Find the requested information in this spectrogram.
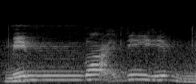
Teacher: Cara membacanya pun ketika nun mati itu bertemu dengan huruf ba, itu nun matinya hilang, diganti dengan mim. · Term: iklab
